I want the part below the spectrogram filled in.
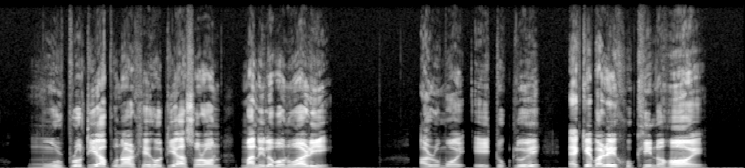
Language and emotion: Assamese, angry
